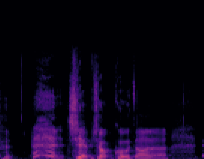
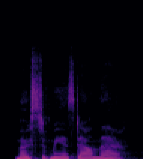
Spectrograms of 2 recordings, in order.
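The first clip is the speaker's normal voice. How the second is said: put-on American accent, lower and quieter; 3 semitones lower, 5 dB quieter than usual. Redoing the game line after getting it wrong: Cortana voice. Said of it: "I said most British".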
